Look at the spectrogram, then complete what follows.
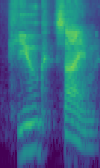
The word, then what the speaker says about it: Syme: I'm sorry, let me find the designer oh, Hugh Stein. I'm probably pronouncing his name wrong.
